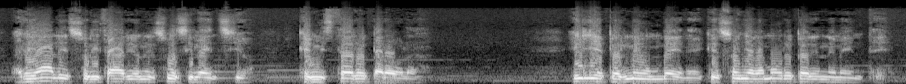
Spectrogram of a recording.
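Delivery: ordinary delivery, nothing marked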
